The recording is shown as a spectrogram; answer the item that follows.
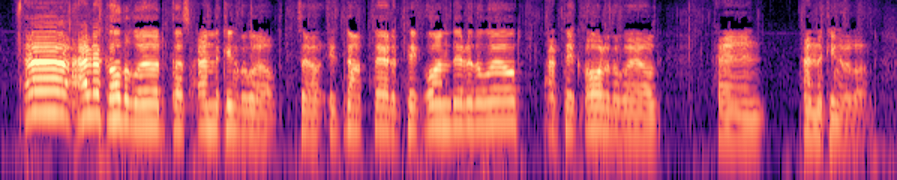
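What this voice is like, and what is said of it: Character voice with mixed accent. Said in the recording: “Where is your accent from? ... It's from the world. It's all the accents of the world mixed together”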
